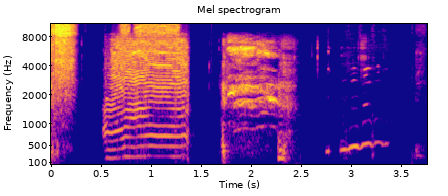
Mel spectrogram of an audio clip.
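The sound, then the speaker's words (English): A voice demonstrates exaggerated sniffling: a drawn-out whiny nasal tone, then a rough snorty burst and a short rising nasal squeal, all fairly loud with brief pauses between. “How do you sniffle?”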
